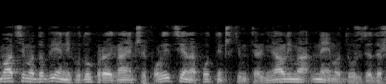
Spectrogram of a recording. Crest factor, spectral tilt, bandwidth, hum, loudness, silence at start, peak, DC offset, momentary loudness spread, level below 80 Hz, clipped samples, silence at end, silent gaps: 14 dB; -6 dB/octave; 6.6 kHz; none; -24 LUFS; 0 s; -8 dBFS; under 0.1%; 7 LU; -50 dBFS; under 0.1%; 0 s; none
